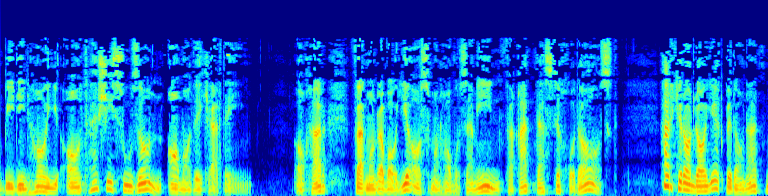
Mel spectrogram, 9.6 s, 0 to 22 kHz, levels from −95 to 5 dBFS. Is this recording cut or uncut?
uncut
